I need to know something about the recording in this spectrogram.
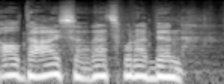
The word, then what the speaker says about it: Aldie: I don't know if it's all D or all die, but it's kind of pronounced like all die.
